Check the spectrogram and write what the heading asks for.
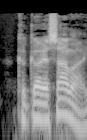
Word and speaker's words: Kaguya-sama: Kaguya-sama? Love is War? – Kaguya-sama, yes.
